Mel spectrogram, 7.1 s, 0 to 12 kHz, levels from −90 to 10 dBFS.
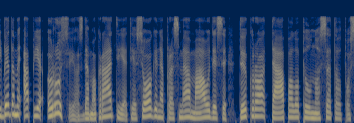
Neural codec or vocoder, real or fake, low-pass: none; real; 7.2 kHz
